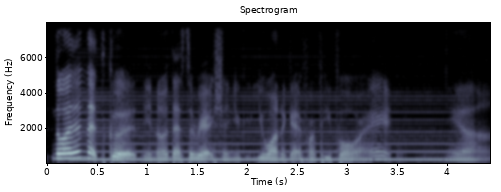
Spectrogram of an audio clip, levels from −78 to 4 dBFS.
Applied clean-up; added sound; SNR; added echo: none; Wind instrument, woodwind instrument; 9 dB; none.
